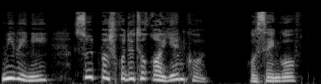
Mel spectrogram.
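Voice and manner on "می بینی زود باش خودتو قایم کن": high, urgent alarm; startled plea to hide now; surprised. Acted. Boy urges the fighter to hide, surprised and urgent. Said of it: "با تعجب گفت".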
